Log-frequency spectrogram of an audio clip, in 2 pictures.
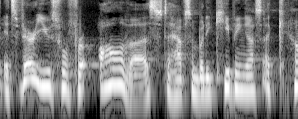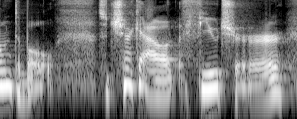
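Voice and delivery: upbeat sponsor read, building to a hyped intro. Acted. Host reading a sponsor spot to listeners, upbeat ad read. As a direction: sell the trial, then hype the guest.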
